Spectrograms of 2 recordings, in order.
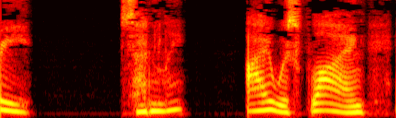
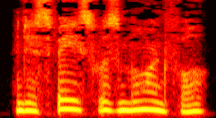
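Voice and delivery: ordinary delivery, nothing marked

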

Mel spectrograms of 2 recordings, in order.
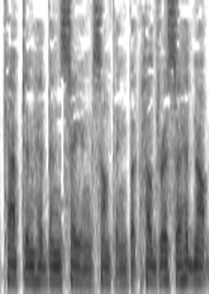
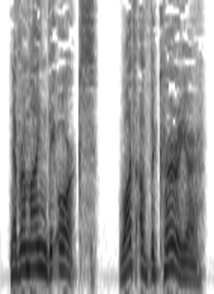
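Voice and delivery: loud, raised-pitch furious demand; 7 semitones higher, 8 dB louder than usual. A narrator's reading. Furious commander demanding news of the courier from her officer, angry and loud. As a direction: cut the officer off with angry force. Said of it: "Cowed by Haldrissa's fury".

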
